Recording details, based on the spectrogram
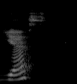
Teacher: is a palatal sound because your tongue glides across your palate when you say the Y sound.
